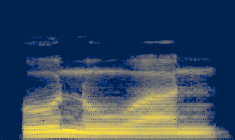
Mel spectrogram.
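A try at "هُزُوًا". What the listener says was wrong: Hunuan. Bukan nun ini. Zai. Kalau nun bukan begini. Zai ini. Zai ya. Nih, kalau nun kan gini tuh titiknya ada rumahnya. Ini kan ke bawah. Cuman tulisannya begini ya. Harusnya kayak ro ya. Ini gitu. Tapi ini zai. Huzuan ya.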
